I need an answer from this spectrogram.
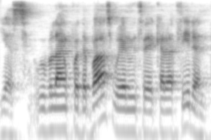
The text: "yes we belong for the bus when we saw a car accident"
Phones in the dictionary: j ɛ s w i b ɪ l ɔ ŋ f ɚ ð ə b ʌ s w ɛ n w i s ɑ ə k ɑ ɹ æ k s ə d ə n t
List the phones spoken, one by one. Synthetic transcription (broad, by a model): j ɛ s w i b ɪ l ɔ ŋ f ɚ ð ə b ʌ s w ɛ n w i θ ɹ ə k ɑ ɹ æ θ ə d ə n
